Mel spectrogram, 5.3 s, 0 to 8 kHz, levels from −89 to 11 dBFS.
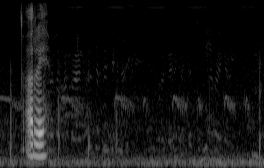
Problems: background sounds at intervals, background conversations at intervals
